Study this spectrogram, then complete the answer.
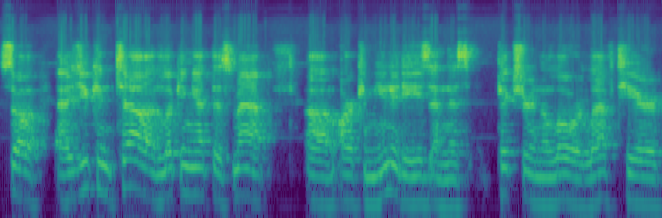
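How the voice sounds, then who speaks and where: A man with an American accent talks at medium pitch and a moderate pace with ordinary pitch variation, very even loudness and hardly any pauses, amid noticeable background noise and audible room echo. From West Texas, El Paso. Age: 40s. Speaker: geology instructor. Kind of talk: lecture.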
